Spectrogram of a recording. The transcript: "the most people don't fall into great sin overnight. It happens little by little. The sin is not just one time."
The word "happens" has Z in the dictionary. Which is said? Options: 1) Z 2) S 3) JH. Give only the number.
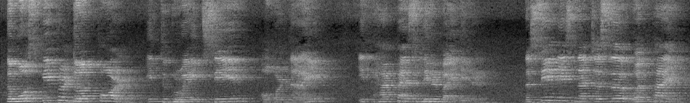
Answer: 2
